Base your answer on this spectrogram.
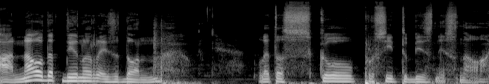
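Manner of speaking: slight put-on Russian accent, lightly applied. Voicing a character who turns to business after dinner, slight Russian accent. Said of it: "I'll give him a slight Russian accent if I can".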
